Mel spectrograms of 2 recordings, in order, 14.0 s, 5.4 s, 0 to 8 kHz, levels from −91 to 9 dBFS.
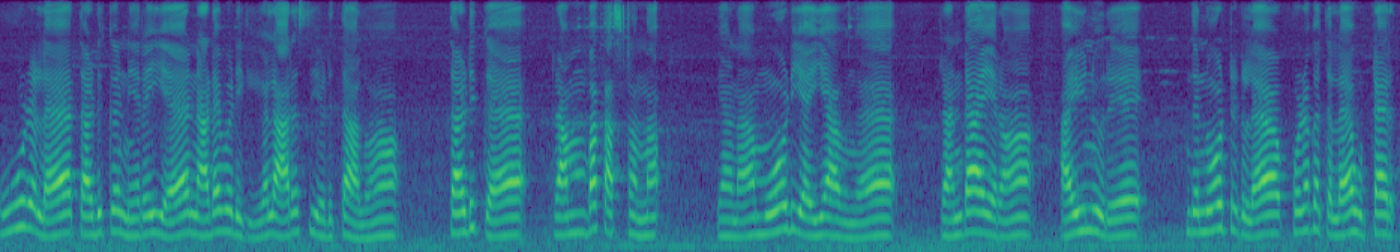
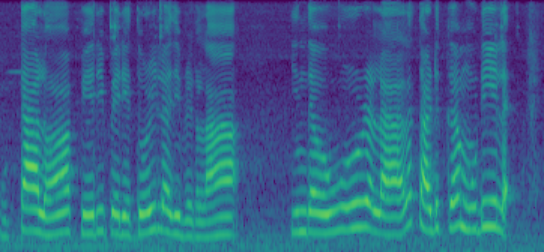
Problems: background sounds at intervals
